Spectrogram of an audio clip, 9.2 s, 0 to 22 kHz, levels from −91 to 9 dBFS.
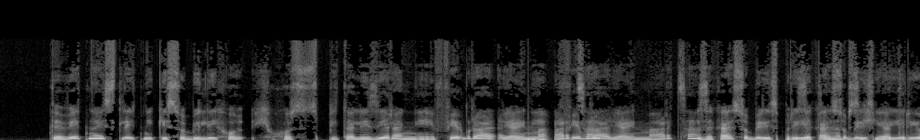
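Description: It's a speech clip with four separate problems. From 4.15 to 4.99 s there's a run of repeated stalls, a stutter. The sound hitches six times, adding about 170 ms of stretched-out filler in total, with the longest hold around 80 ms. That's roughly a fifth of that stretch. Nothing seems to be lost, but it drags and catches, which is what you get when packets keep arriving late and the jitter buffer runs dry over and over, so the receiver holds the last bit of sound each time. Starting at 5.28 s and running to 9.05 s, there's a doubled audio track: a second full-band copy of the speech trails the original by about a second, at about 5 dB down. It has no room sound or decay on it, and it starts abruptly, so it's likely the same audio being captured a second time through a slower path, or two out-of-step copies in an edit. At 5.43 s, inside that doubled stretch, there's a short call audio freeze lasting about 110 ms. 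The last sound gets held and smeared rather than dropping to silence, and then the speech carries on from where it stopped. That pushes everything after it later by the same amount, most likely because packets were held up in transit and the jitter buffer briefly emptied. Finally, from 8.58 to 8.84 s there's a jitter buffer speed-up. The speech runs at about 112% speed with the pitch unchanged and sounds a bit rushed. The receiver is trimming out tiny pitch-period slices, a few tens of milliseconds in all, to work off a backlog of audio that built up in the buffer.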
